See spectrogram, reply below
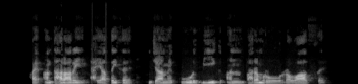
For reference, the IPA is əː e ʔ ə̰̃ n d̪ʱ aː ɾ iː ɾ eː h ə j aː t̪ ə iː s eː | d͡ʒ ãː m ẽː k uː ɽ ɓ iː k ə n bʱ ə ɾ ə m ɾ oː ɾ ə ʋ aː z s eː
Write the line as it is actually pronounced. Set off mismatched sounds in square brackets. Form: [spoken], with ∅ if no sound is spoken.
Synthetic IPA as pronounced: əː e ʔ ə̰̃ n d̪ʱ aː ɾ [aː] ɾ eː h ə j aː t̪ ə iː s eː | d͡ʒ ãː m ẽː k uː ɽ ɓ iː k ə n bʱ ə ɾ ə m ɾ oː ɾ ə ʋ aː z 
